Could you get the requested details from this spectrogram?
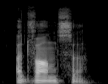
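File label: "advancer", British English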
